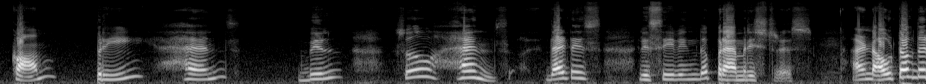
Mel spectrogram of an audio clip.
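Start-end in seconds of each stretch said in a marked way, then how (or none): 0.1-3.4 "comprehensible" very slowly, pause between syllables. Shown as a demonstration. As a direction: stretch out each syllable of "comprehensible". Teacher breaks word into syllables.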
